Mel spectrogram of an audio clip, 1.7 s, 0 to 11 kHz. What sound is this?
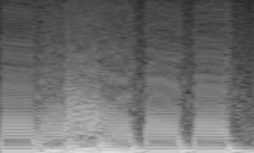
140 SynergyTek Synth 01 B
lofi synth piece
